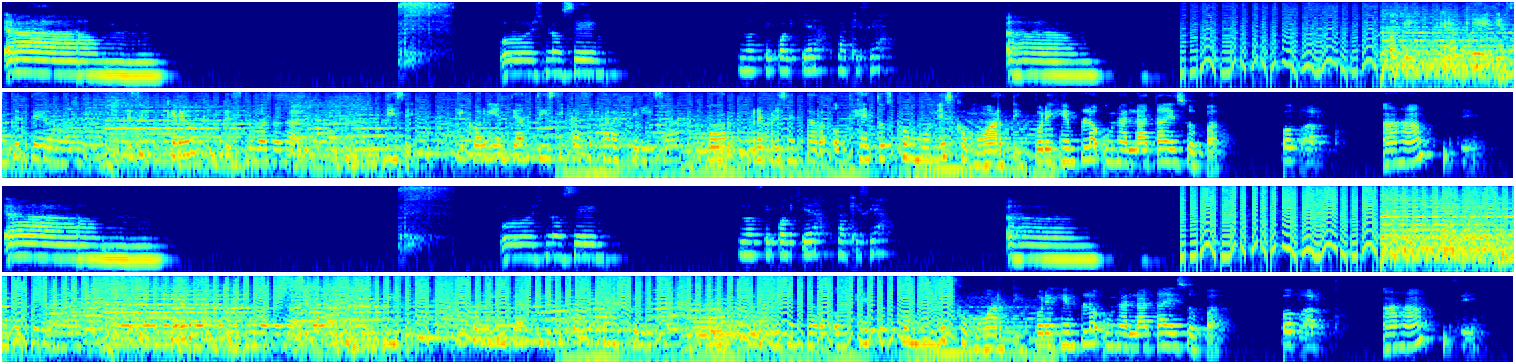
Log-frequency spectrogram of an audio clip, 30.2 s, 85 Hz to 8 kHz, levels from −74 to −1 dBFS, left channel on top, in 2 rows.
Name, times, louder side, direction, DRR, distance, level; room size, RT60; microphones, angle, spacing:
voice 1, 0.0-1.6 3.9-4.5 5.0-6.1 10.0-11.0 13.7-16.0 16.3-18.2 18.9-19.3 19.6-21.9 22.1-27.3 28.9-29.6, left 2 dB, 45° left, 7 dB, 1.3 m, -29 dB
voice 2, 7.4-8.8 27.9-28.3 29.7-29.8, right 1 dB, 70° right, 2 dB, 4.2 m, -36 dB
sound 1, 11.8-24.6, right 8 dB, 85° right, 0.7 m, -30 dB
sound 2, 13.8-22.8, right 4 dB, 35° right, 0.6 m, -27 dB
sound 3, 20.6-25.6, left 1 dB, 20° left, 3.0 m, -37 dB
12.5 x 7.1 x 4.4 m, 0.36 s
head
